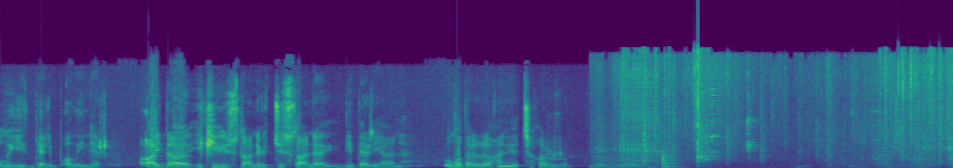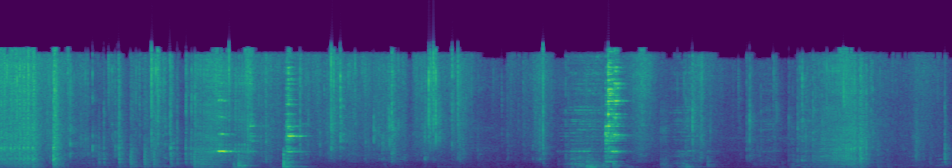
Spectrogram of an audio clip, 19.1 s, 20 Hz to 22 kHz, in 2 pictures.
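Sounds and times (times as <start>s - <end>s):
broom straw rustling and crackling: 5.9s - 19.0s.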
